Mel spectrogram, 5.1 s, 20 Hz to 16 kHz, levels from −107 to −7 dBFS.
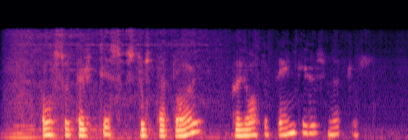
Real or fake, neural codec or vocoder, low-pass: fake; codec, 16 kHz, 4 kbps, FreqCodec, smaller model; 7.2 kHz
